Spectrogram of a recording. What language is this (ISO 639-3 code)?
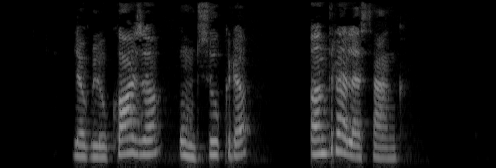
cat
